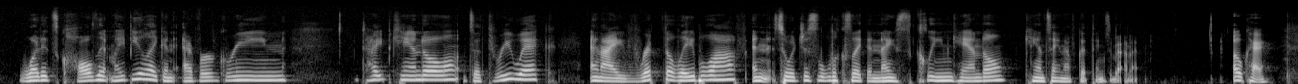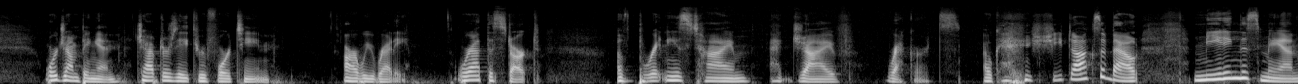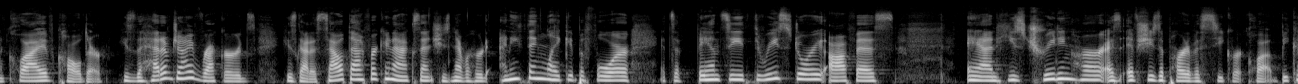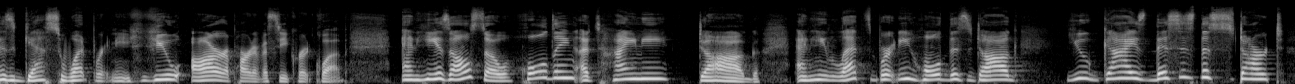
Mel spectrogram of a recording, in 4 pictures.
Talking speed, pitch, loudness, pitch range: 160 wpm, 185 Hz, -16 LUFS, 155-215 Hz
